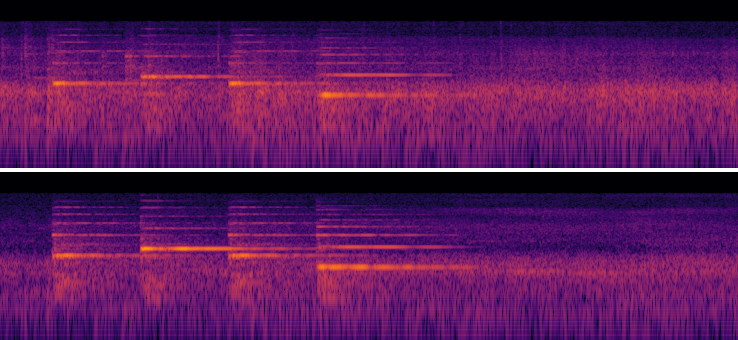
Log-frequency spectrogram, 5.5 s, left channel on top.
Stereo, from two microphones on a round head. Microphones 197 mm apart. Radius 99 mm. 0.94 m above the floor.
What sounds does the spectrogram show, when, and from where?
0.4 s a piano: 80° right, 5.5 m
